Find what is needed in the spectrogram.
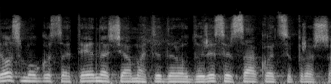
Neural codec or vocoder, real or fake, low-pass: none; real; 14.4 kHz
